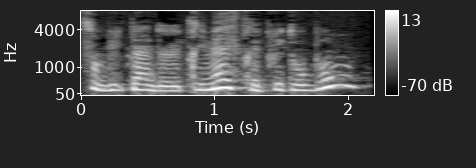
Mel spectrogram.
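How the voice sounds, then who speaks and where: A woman's voice: medium pitch, very animated, moderate pace, warm tone, husky. An actress playing a distressed, protective middle-aged mother in a radio drama, plaintive and defensive. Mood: worried, earnest. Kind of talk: naturalistic French radio drama acting.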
